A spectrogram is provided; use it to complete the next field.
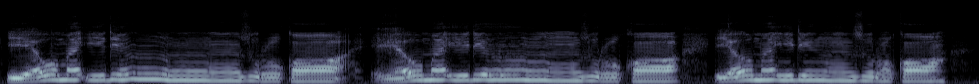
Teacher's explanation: Jadi harus dibaca dengung serta samar ya teman-teman.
